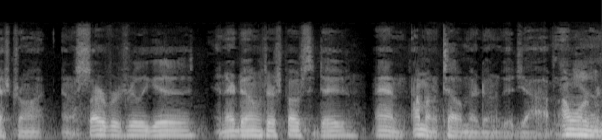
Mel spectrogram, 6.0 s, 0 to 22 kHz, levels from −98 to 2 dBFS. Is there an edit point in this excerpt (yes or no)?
yes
